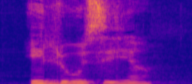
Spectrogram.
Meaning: illusion
- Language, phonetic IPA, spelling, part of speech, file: Ukrainian, [iˈlʲuzʲijɐ], ілюзія, noun, Uk-ілюзія.ogg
